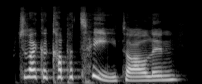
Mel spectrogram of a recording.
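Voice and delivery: best-effort, put-on British accent. Trying out accents for the others, offering tea in a british accent. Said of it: "That's my closest".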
